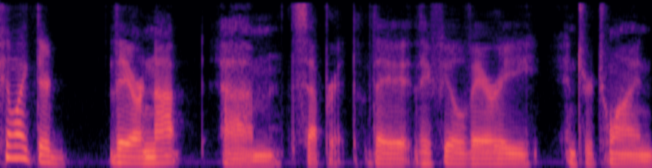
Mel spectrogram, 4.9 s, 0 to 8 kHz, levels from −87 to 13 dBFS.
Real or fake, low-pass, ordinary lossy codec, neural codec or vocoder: fake; 7.2 kHz; MP3, 48 kbps; codec, 16 kHz in and 24 kHz out, 1 kbps, XY-Tokenizer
